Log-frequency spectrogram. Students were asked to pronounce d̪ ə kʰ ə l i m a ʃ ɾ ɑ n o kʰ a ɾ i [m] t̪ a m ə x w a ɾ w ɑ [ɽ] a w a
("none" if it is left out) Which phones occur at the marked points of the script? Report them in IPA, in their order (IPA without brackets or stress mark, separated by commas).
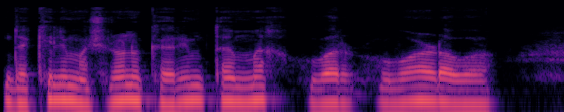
m, ɽ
